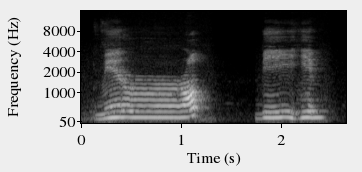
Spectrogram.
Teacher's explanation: maka ketika ada huruf nun mati bertemu dengan huruf ro maka bacanya idgham bilagunnah dibaca tidak berdengung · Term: idgham bila gunah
